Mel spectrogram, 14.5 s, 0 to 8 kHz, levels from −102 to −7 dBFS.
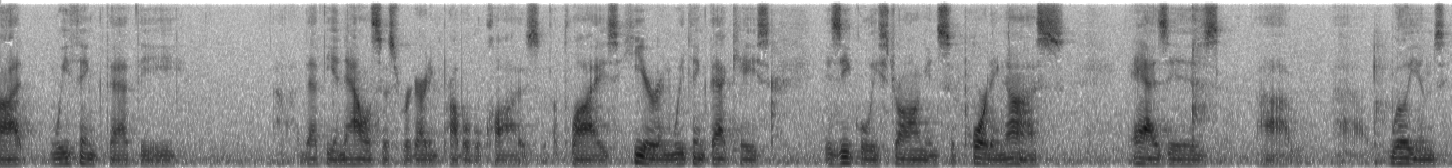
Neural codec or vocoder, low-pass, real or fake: none; 7.2 kHz; real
